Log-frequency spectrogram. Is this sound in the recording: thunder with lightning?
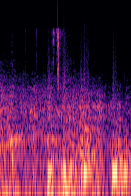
yes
